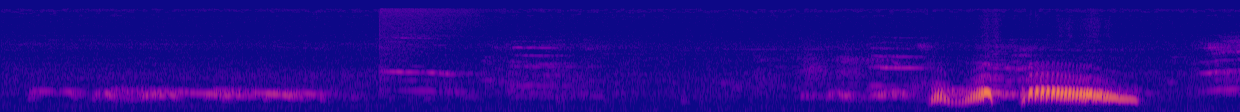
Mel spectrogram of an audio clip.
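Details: Spotted dove used as a lure to draw wild doves into cooing: soft, low, wavering coos at first, a pause, then a strong throaty phrase of short notes leading into a long loud coo.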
